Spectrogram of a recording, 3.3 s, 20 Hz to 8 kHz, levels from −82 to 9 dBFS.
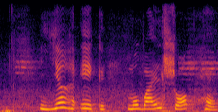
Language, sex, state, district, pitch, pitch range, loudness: Hindi, female, Bihar, West Champaran, 270 Hz, 255-295 Hz, -13 LUFS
